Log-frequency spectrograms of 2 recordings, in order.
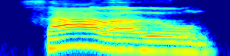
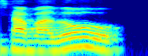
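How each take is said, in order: First: The stress falls on the first syllable. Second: The stress falls on a later syllable. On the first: The speaker calls it right. "Está en la antepenúltima sílaba" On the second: The speaker calls it wrong. "No es sábado"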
